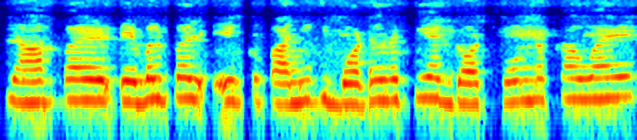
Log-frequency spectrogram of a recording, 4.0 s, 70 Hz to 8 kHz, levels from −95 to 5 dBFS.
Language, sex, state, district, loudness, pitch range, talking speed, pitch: Hindi, female, Delhi, New Delhi, -15 LUFS, 255-280 Hz, 225 wpm, 270 Hz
